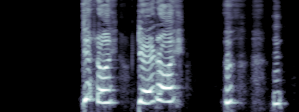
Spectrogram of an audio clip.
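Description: A young woman speaks with agitation, close by.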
